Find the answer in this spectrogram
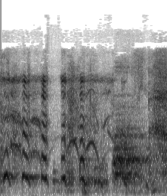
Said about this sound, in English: Well, dogs barking, obviously.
